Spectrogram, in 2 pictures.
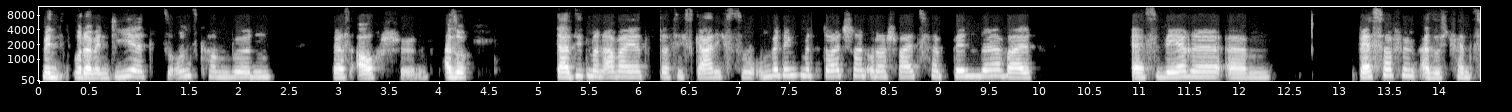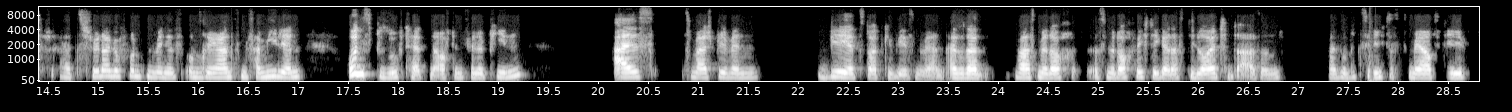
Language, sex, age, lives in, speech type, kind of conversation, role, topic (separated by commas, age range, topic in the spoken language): German, female, 30-34, Germany, conversation, podcast, guest, Was bedeutet Heimat für dich heute?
